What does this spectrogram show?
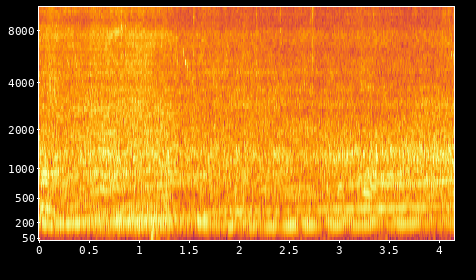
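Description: Two cars accelerating hard at full throttle, their engines revving up in pitch with a gear change about a second and a half in, fading slightly as they pull away.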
